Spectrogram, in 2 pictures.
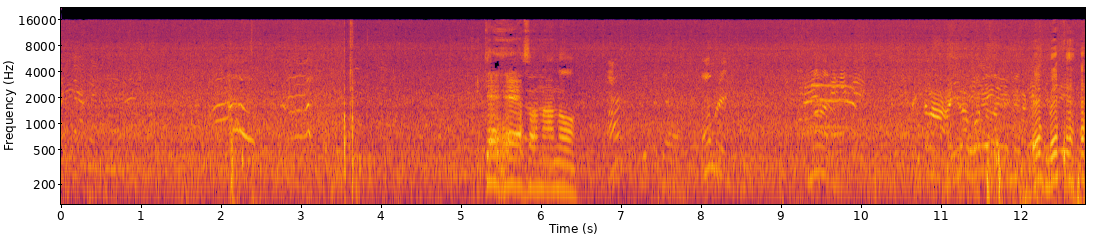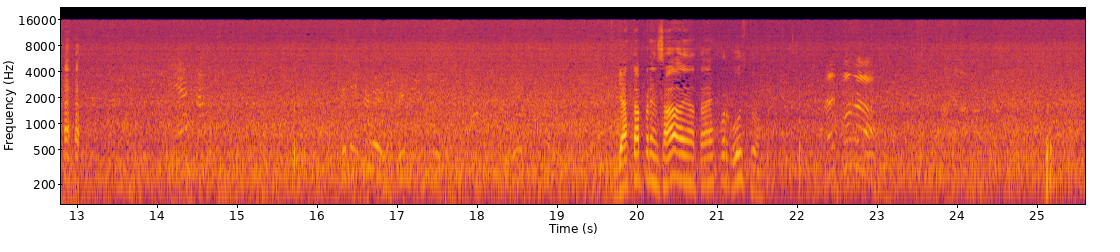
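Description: A river rushes steadily over rocks outdoors.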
